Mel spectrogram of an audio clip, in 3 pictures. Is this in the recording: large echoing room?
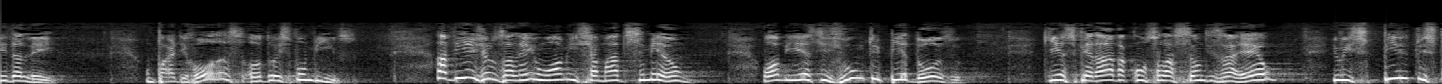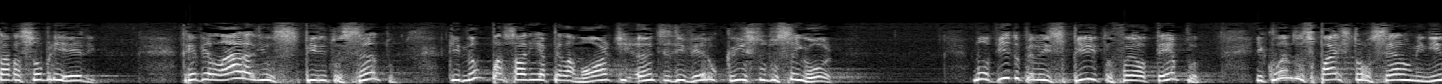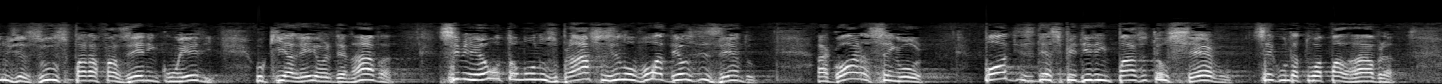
yes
